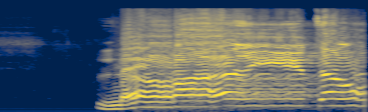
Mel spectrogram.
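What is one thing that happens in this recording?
A man chants loudly through a microphone, with a melodic, sustained voice.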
